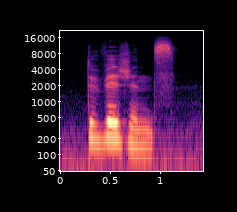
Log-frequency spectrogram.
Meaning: 1. plural of division 2. A formal parade of a ship's or shore establishment's company
- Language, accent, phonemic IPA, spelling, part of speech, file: English, US, /dɪˈvɪʒənz/, divisions, noun, En-us-divisions.ogg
